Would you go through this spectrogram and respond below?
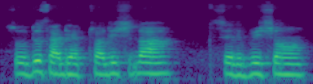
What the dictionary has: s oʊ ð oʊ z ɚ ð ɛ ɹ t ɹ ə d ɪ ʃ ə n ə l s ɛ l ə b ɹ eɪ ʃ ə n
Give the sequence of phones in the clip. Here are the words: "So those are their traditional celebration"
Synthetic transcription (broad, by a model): s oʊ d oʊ s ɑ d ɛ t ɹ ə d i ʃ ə n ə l s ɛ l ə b ɹ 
